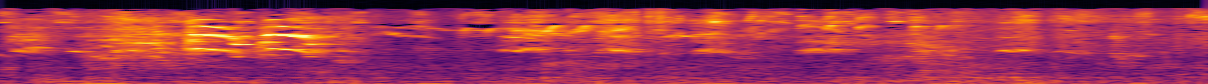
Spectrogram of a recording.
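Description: Small aviary birds calling in short chirps and squawks, with a pair of hooked calls about a second in and scattered chirps after.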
